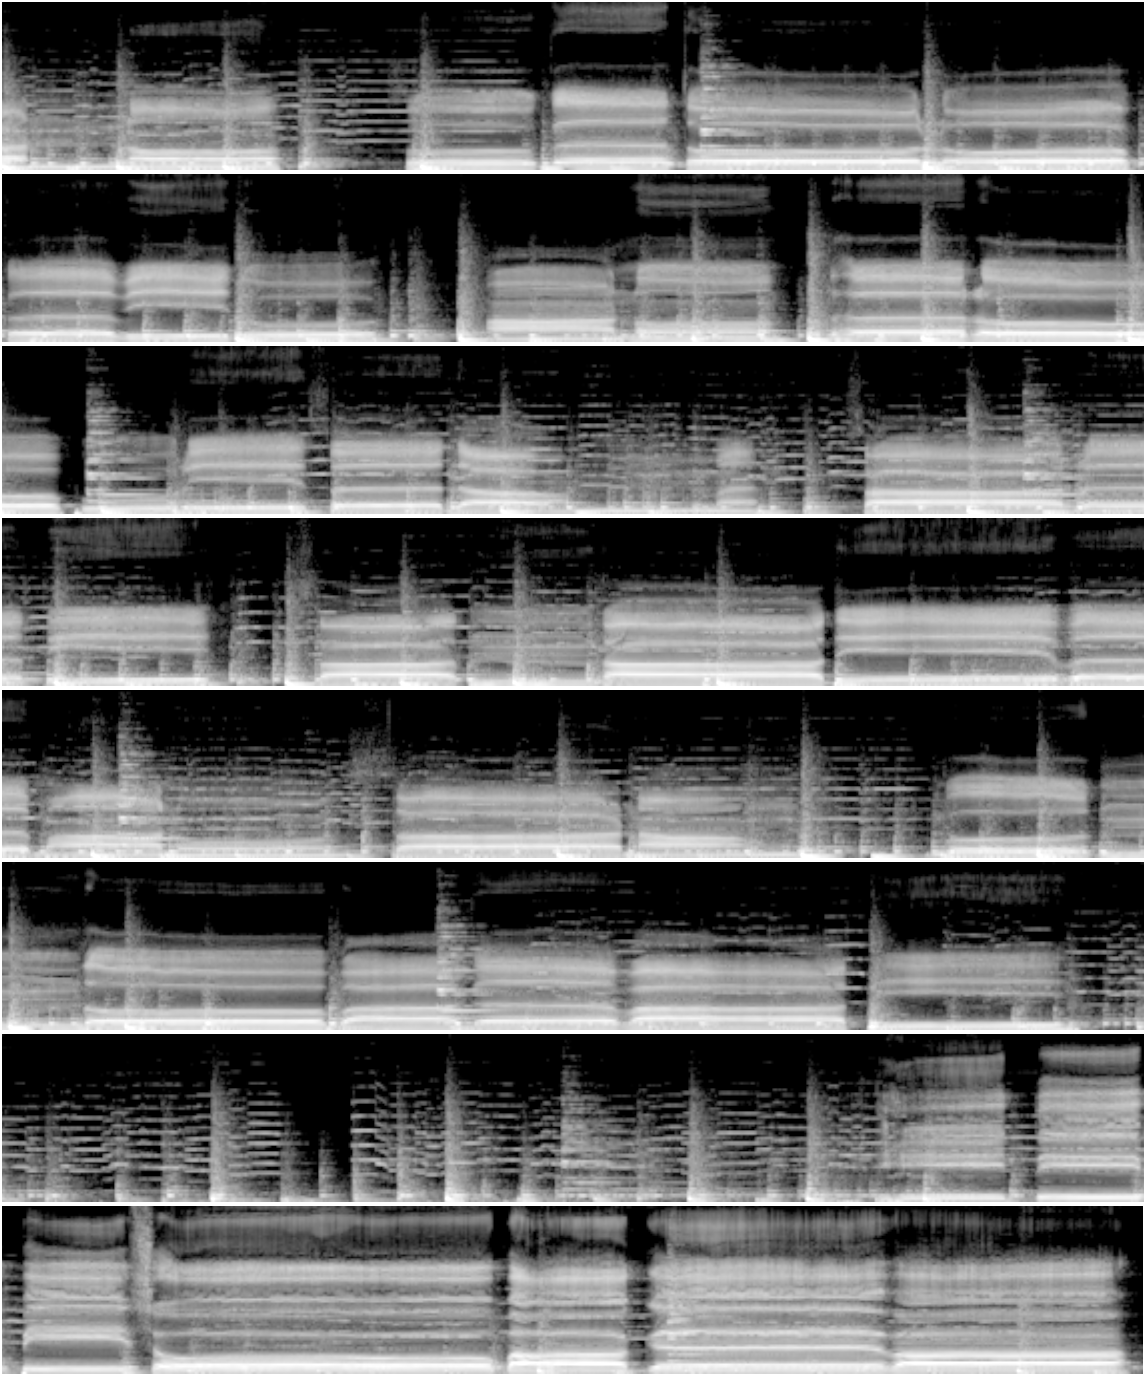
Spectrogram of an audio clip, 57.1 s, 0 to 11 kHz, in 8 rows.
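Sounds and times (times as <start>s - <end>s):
reed pipe melody: 0.0s - 3.6s, 14.7s - 26.9s, 38.4s - 57.0s
drums beating: 0.0s - 57.0s.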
